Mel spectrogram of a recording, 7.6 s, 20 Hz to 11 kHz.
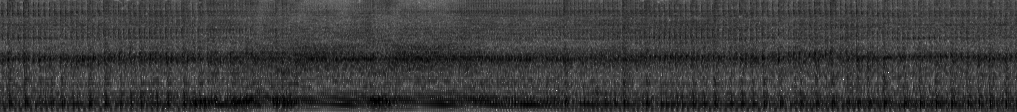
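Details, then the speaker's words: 1980/1981 Yamaha IT175 vintage two-stroke enduro single: crisp ring-ding, blipping up and settling back cleanly; runs healthy and responsive, though a petcock O-ring fuel leak was found. "love the sound of a good-sized one-liner two-stroke oh this is gonna be fun"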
